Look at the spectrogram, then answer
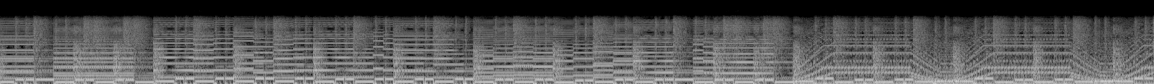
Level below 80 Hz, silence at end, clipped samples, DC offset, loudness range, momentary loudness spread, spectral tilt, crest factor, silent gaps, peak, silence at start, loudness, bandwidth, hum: -28 dBFS; 0 s; under 0.1%; under 0.1%; 1 LU; 2 LU; -5 dB/octave; 14 dB; none; -4 dBFS; 0 s; -18 LUFS; 10.5 kHz; none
